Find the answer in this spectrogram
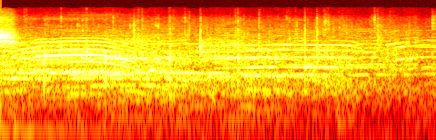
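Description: Audience members cheering with high-pitched whoops and shouts for a graduate, slowly fading.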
